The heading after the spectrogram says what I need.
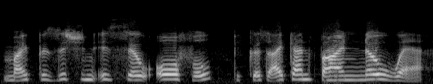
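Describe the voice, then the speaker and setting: In an audiobook, a woman voices a grieving, humiliated middle-aged male official, sounding crushed, anguished and pleading in a thin, strained tone. Her own voice is mid-range, a little slow and a bit bright, captured in a dry, lo-fi recording.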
